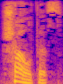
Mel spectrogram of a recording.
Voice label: "Saltas", Lithuanian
